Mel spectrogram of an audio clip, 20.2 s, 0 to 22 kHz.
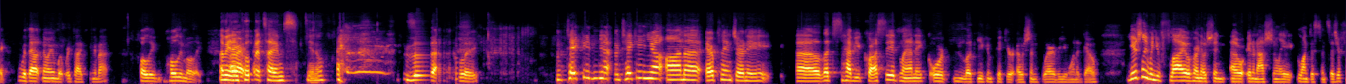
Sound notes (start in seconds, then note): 5.5 laughs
